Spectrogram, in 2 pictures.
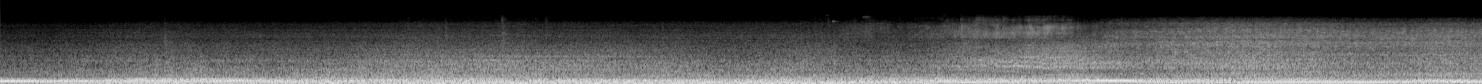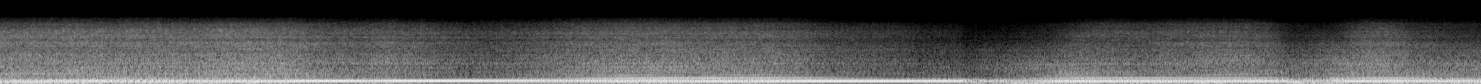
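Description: Ford race car engine running hard at track speed, heard from inside the stripped cabin over road and wind noise. The engine note dips briefly about 25 seconds in and again near the end.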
